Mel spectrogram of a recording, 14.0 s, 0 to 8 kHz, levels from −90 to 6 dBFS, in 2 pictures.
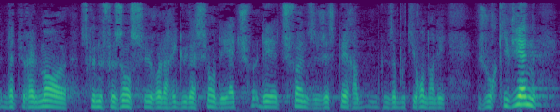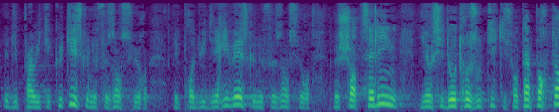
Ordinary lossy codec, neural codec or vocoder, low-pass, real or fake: none; none; 7.2 kHz; real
